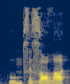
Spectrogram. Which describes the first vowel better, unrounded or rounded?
rounded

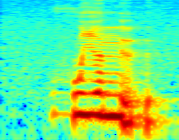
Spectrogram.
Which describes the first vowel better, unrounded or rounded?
unrounded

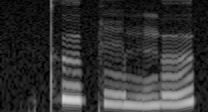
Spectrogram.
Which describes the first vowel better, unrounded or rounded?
unrounded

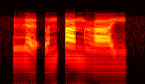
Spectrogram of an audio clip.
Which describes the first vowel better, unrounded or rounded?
unrounded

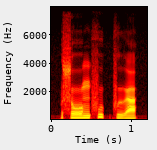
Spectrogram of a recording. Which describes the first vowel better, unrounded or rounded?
rounded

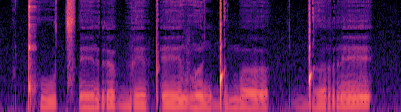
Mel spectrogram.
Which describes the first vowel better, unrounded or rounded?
rounded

